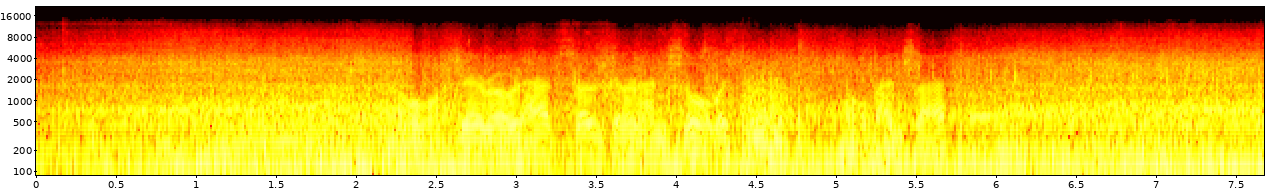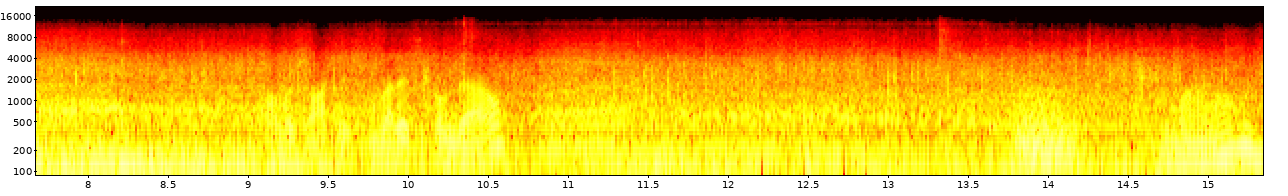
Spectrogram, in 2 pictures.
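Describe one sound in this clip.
Footsteps crunch on dry leaves along a path.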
